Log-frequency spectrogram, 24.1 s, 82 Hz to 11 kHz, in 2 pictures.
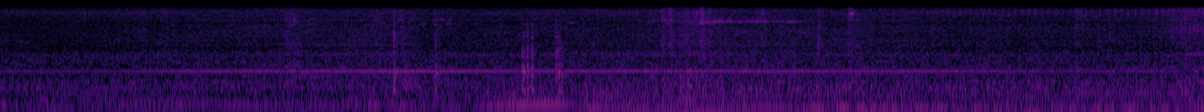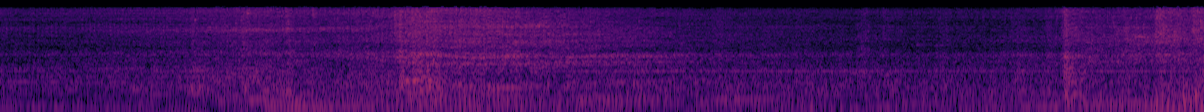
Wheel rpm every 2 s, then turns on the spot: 0, 0, 0, 0, 0, 0, 0, 0, 0, 0, 0, 0.
none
